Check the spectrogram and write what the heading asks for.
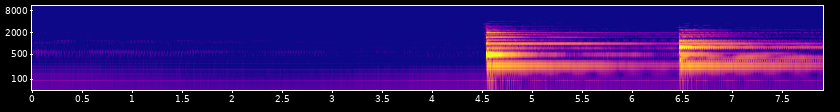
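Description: Minimal electroacoustic music: a faint held drone of several tones, then about halfway in two struck keyboard chords about two seconds apart, each ringing and slowly dying away.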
